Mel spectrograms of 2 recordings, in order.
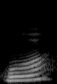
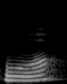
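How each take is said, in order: The two takes are said the same way.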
